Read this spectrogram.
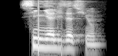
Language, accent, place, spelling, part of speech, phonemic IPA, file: French, France, Lyon, signalisation, noun, /si.ɲa.li.za.sjɔ̃/, LL-Q150 (fra)-signalisation.wav
- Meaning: signalling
